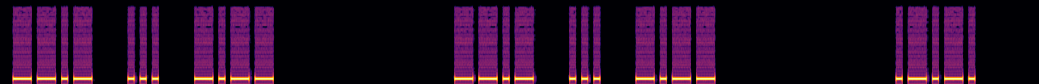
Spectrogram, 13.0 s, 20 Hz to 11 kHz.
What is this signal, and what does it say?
Morse code, heard as a keyed tone, about 16 wpm, spaced as for 11 wpm, 800 Hz. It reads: QSY QSY <AR>
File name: Q Calls / Q Calls-mp3s / Q Calls Twice @10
